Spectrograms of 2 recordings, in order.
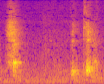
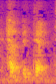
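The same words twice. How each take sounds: First: Slow, breathy habitat with HAB pressed hard; stress on HAB. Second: Said in the usual way. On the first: Shown as a demonstration. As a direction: lean on the first syllable of habitat, slowly. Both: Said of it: "stress the first syllable".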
